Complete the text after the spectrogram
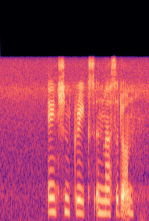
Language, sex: English, female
